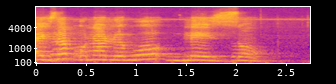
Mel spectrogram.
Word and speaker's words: maison: Par exemple, on a le mot maison. Aquí la S está en el medio de dos vocales, suena como Z.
